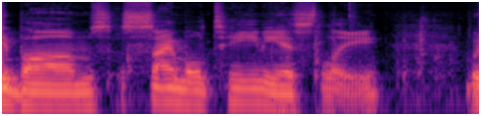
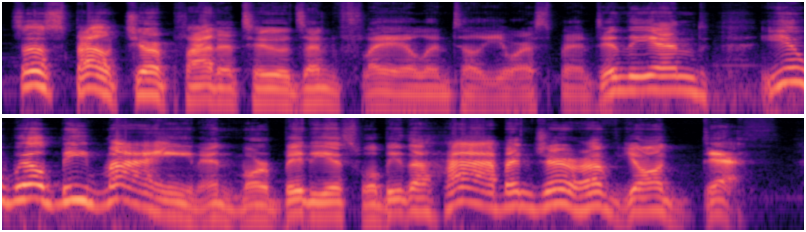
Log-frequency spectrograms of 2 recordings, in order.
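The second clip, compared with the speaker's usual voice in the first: cold rasping evil emperor; 11 semitones higher, 7 dB louder than usual. Acted. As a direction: roar it out like an undead tyrant king. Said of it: "I'll give the Lich King his appropriate voice".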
